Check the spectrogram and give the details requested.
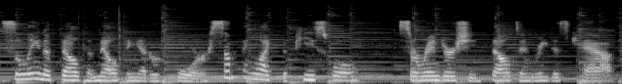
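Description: A woman's voice: lowish voice, animated, moderate pace. A woman writer reading her own literary short story as a narrator. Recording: dull, dry recording with music bed.

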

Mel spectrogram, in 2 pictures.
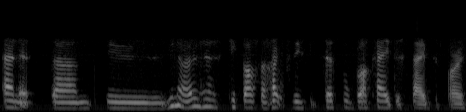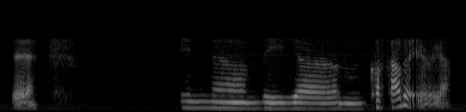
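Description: An Australian woman with a slightly gruff voice from a head cold, chatting on community radio about local events with many ums and easy laughs. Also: on the low side, measured pace. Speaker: environment centre guest on community radio. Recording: dry tinny phone line.

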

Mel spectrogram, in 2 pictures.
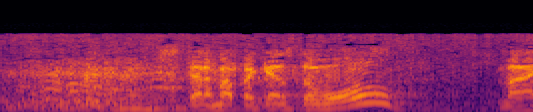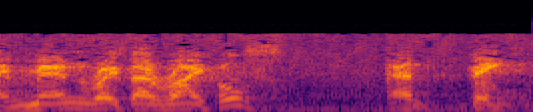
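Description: Sardonic male general, forceful and pompous, 1940s radio comedy, lo-fi sound. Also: medium pitch, sing-song, takes it slowly. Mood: sly menace. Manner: mock-courteous, pompous. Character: scheming, sardonic Spanish general, adult man. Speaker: radio actor. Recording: muffled, noisy 1940s radio broadcast.

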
